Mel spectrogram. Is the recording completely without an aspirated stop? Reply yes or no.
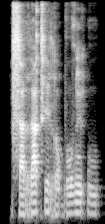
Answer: no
